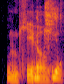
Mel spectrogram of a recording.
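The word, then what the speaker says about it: N'Keal: of love for uh I'm gonna pronounce this name wrong K Neil Neil Harry q what is it in keel in keel I switched the end anything in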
